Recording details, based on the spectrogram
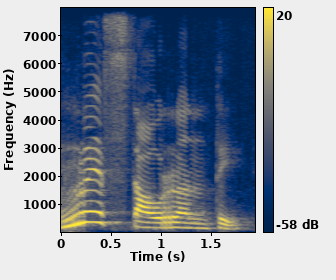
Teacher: o r sempre vai ser vibrante então é restaurante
